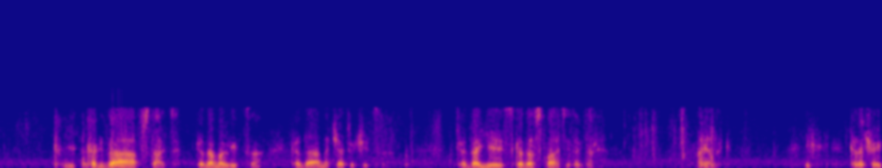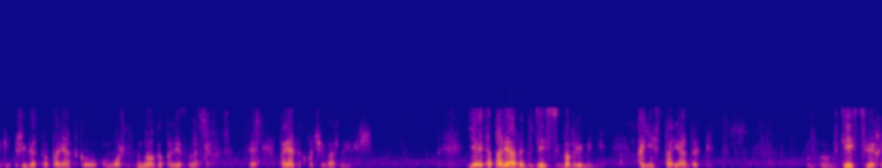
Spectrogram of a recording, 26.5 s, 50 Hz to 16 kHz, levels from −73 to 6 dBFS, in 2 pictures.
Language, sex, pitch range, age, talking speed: Russian, male, 120-195 Hz, 60-79, 95 wpm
